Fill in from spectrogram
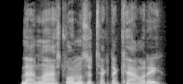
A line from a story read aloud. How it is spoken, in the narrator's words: Lux replied flatly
